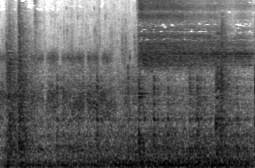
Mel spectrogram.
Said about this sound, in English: Whatever hit us did some serious damage. The whole sub is shuddering, and I can barely stay on my feet.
